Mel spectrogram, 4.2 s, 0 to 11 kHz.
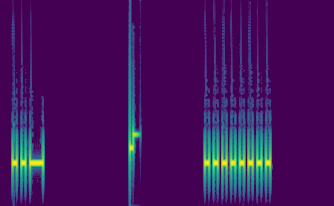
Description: Morse code, heard as a keyed tone, about 22 wpm, 700 Hz. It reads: U <HH>
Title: Single Character (Letter:Number:Punctuation:Prosign) Alt 22wpm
